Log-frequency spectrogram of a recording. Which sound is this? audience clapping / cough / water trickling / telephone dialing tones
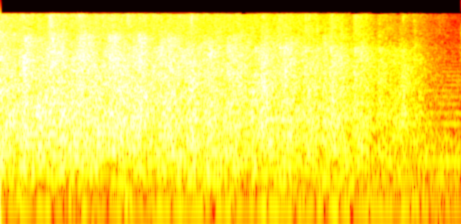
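audience clapping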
